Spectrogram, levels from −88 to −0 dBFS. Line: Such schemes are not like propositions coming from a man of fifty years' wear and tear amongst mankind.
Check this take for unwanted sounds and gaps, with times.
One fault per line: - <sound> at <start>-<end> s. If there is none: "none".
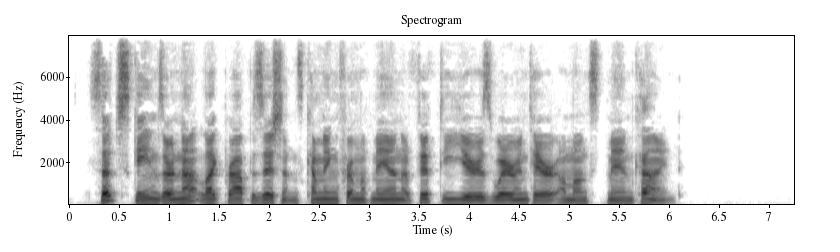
none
